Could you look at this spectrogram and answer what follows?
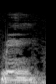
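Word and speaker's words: mhie: is the word me it spelled out m h i e but it pronounced as m a e so may is a word come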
